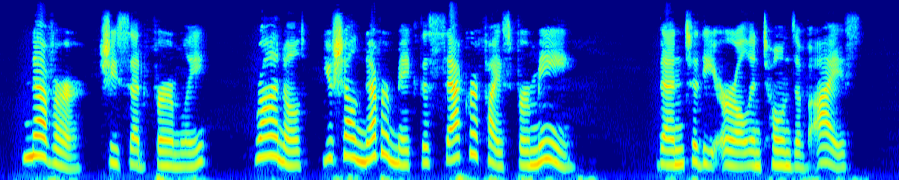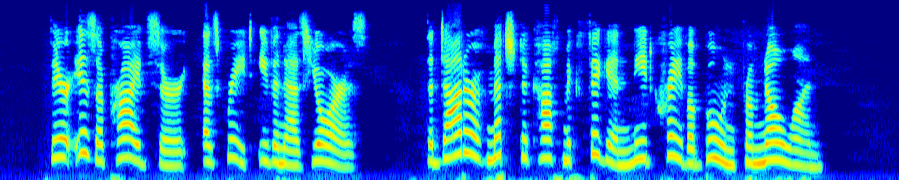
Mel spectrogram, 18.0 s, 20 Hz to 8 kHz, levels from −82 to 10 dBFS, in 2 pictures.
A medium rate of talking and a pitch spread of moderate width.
No: average, 145 wpm; wide, 6.6 semitones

